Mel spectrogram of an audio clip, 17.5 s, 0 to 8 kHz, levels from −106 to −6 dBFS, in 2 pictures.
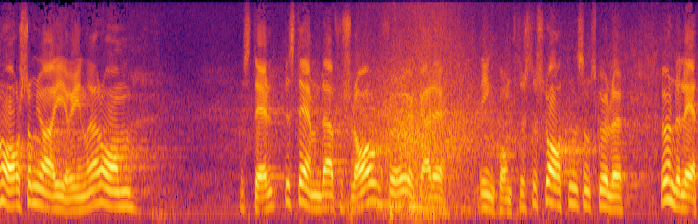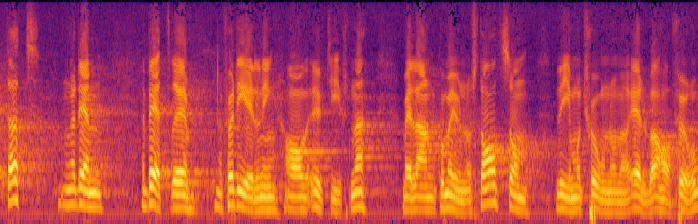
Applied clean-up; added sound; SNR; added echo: none; Car passing by; 16 dB; none.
